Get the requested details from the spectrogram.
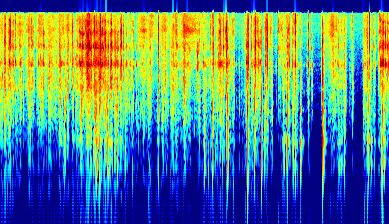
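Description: Fingernails tap and scratch along a brown cardboard tube, held in the hand and filled with colored pencils at its open end, and at the tube's end. A rapid, dense run of dry, crinkly scratches and sharp, clicky taps, bright and thin with no low end, with brief quiet gaps between bursts in the second half.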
